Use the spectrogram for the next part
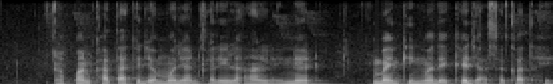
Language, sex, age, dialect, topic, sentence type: Chhattisgarhi, male, 25-30, Central, banking, statement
